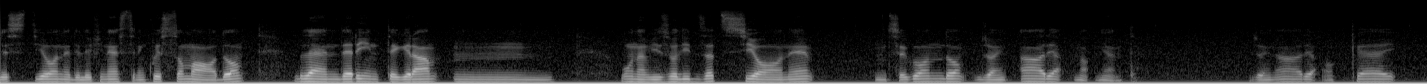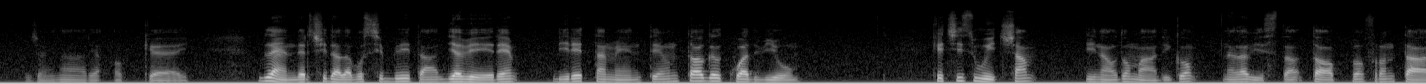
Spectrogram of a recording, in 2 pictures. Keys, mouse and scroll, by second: 3.5-5.4 right drag, 8.5-15.9 right drag, 16.5-18.3 middle drag, 18.9-20.5 drag, 25.2-28.3 middle drag.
